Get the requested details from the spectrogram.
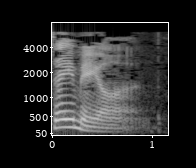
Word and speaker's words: semeion: Now, in all of those verses, that word, miraculous sign, is the Greek word semeion. Looks like this in the Greek. S, long E-M-E-I-O-N.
